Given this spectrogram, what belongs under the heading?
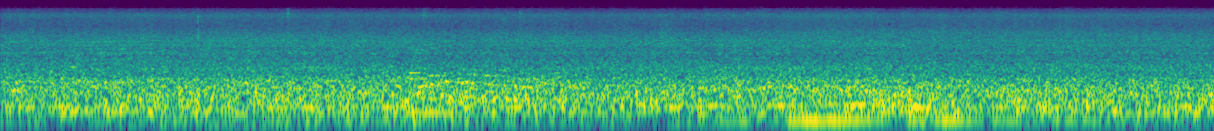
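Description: Heavy rainwater rushes and pours steadily, a dense, even wash of noise that stays constant and moderately loud with no pauses.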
